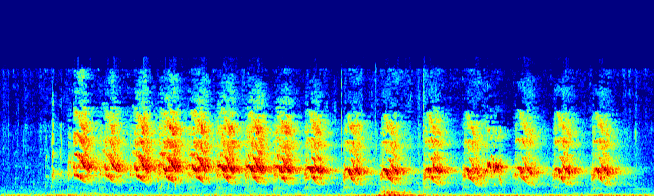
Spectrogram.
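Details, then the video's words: Budgerigar chirping: a fast series of short, harsh, downward-sweeping chirps, roughly three per second, steady and evenly spaced for about six seconds, with a faint low hum underneath. "Budgies Chirping sound"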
